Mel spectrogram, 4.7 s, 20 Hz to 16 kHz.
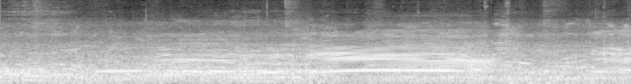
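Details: Young cattle, small bull and heifer calves, at a cattle market in Kurigram, Bangladesh, on 17 July 2024: a long drawn-out moo that holds steady, then swells and falls away, over busy crowd chatter and bargaining voices.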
